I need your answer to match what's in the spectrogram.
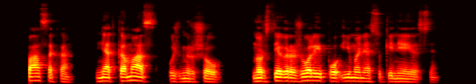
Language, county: Lithuanian, Klaipėda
